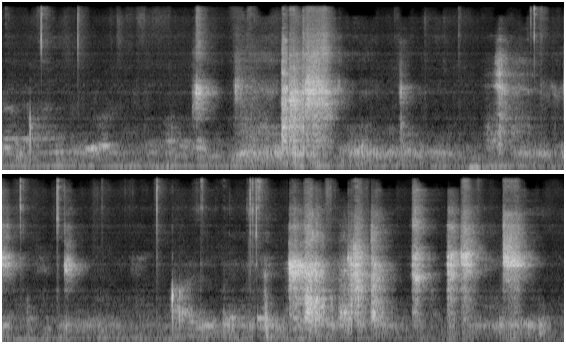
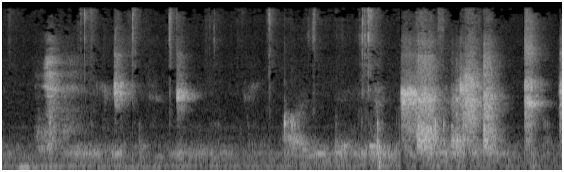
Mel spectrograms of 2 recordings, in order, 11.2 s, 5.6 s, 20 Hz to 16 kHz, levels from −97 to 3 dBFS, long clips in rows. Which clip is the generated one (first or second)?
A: first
